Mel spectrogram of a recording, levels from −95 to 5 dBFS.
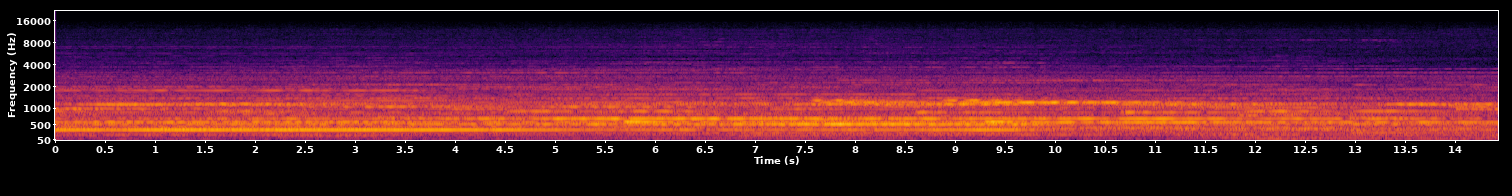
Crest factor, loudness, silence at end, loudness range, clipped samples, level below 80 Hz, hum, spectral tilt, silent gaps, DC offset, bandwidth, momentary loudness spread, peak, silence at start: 14 dB; -19 LUFS; 0 s; 4 LU; under 0.1%; -52 dBFS; none; -7 dB/octave; none; under 0.1%; 7.6 kHz; 7 LU; -4 dBFS; 0 s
